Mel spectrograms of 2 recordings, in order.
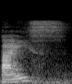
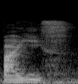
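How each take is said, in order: First: The two vowels glide together in one syllable. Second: The two vowels are split into two syllables.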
